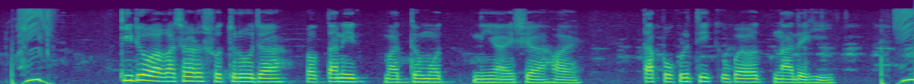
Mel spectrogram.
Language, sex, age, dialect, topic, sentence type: Bengali, male, 18-24, Rajbangshi, agriculture, statement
